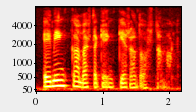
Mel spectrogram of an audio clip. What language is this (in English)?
Finnish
